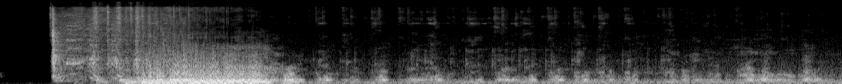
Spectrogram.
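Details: 2023 Harley-Davidson Street Glide ST after a Stage 2 build (CR483 cam, ThunderMax tuner, Bassani headers, S&S oil pump and cam plate). First start in neutral: it cranks briefly and catches, then settles into an even, loping idle with front and rear AFRs centred. A healthy start before warm-up.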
